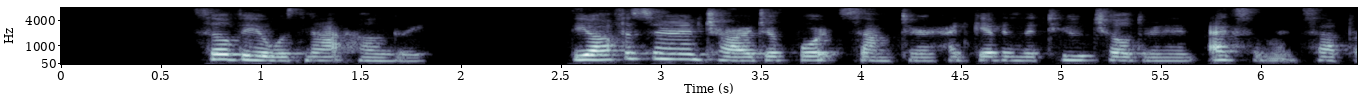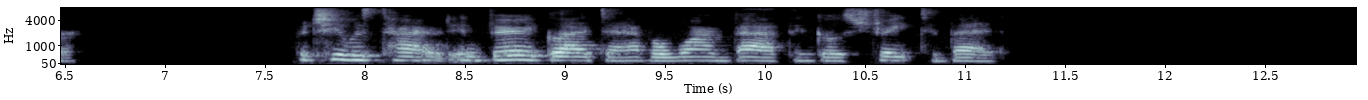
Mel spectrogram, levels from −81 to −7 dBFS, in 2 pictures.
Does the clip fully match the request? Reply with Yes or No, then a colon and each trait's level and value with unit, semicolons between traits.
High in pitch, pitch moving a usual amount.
Yes: high, 200 Hz; average, 3.3 semitones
